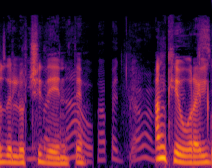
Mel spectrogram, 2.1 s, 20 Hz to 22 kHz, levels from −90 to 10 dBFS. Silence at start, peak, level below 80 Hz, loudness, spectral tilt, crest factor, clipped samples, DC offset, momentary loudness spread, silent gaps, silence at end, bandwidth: 0 s; -2 dBFS; -60 dBFS; -19 LUFS; -5.5 dB/octave; 18 dB; under 0.1%; under 0.1%; 13 LU; none; 0 s; 14.5 kHz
